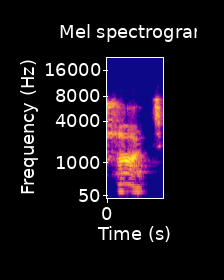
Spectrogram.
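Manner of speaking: "hot" opening on an aspirated H; "hot" with an airy, throat-made H; carioca-like H. Shown as a demonstration. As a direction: start "hot" on a breath, like a Rio R. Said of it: "aquele som do R do carioca".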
